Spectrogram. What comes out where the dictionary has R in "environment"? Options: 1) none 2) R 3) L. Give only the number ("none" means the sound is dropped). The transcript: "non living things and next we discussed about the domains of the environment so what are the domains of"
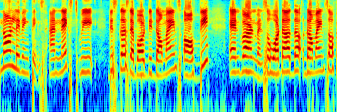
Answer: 2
